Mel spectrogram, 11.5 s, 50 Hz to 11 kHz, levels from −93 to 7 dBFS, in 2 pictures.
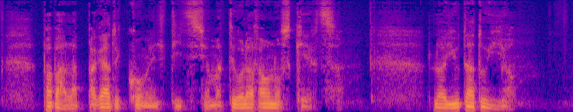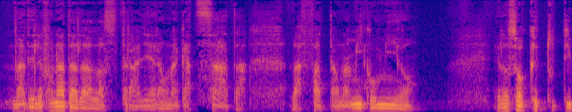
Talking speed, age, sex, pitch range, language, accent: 170 wpm, 40-59, male, 85-105 Hz, Italian, native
